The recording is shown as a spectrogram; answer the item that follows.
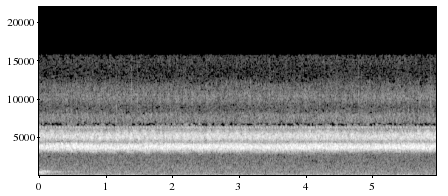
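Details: Grass insects chirping on an early autumn night, a continuous high-pitched buzzing drone with almost nothing else, apart from one brief owl note at the very start.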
